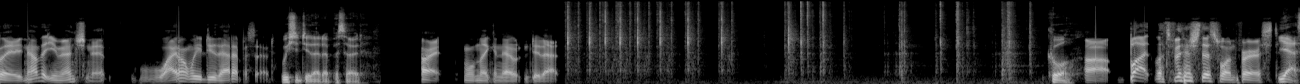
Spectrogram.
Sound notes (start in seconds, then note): 5.6 typewriter clicking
